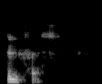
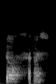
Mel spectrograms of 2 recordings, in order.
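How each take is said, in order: First: The first vowel is a long 'oo' sound. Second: The first vowel is a short 'uh' sound. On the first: It mocks the player by making the name sound like 'doofus'. "I'm going to pronounce it Doofus" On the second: This is how the player himself might say it. "he might pronounce it Duffus"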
